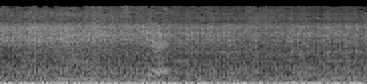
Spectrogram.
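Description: A steady low rumble, with a woman's brief spoken "yeah" about a second in.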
